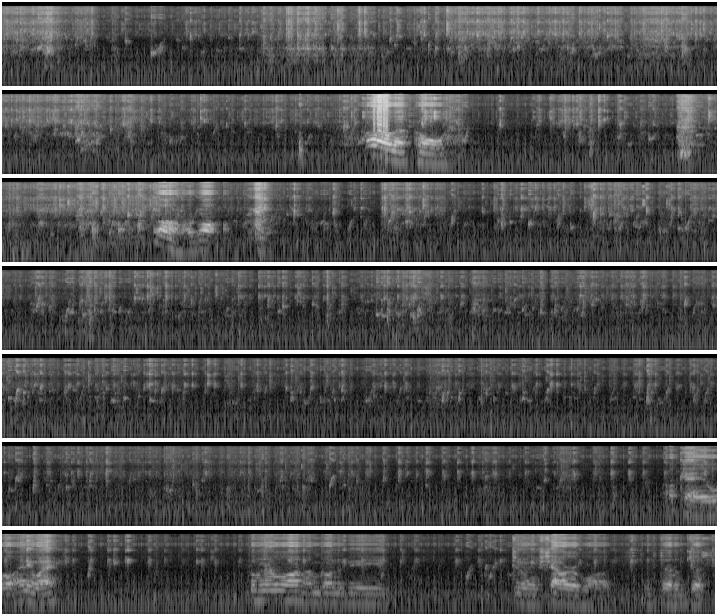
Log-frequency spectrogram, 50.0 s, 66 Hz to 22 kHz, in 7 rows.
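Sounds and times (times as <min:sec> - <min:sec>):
low steady hum: 0:00.0 - 0:50.0.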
